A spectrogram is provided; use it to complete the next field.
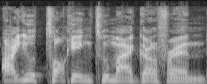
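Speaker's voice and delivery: put-on heavy French accent, laid on very thick. Retelling a boyfriend confronting the speaker: thickest French accent. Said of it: "In the thickest French".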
